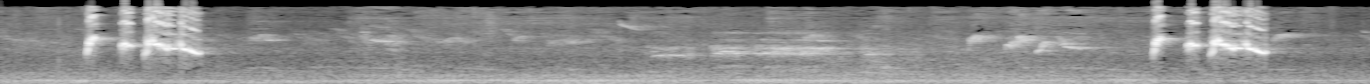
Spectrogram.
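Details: Wild-style song (phleng pa) of a caged red-whiskered bulbul: a loud, tumbling phrase of quick whistled notes at the start, repeated about five seconds later, with quieter bird chirps between.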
